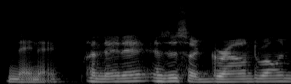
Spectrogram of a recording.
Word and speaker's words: Nene: A nene? Is this a ground dwelling bird? Or does it fly? I can't answer that with utmost confidence, but it's spelled N-E-N-E and it's pronounced Nene.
